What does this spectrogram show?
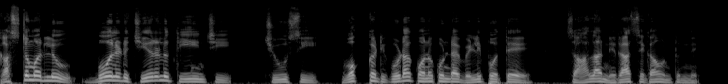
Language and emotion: Telugu, sad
